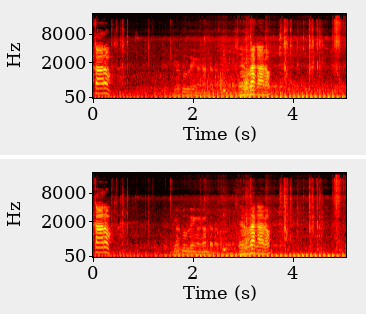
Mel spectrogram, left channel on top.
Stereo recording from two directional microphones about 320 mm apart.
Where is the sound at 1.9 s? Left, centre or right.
Right.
